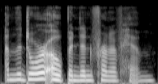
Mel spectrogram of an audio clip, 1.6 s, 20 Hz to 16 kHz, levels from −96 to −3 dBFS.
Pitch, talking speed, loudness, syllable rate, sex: 210 Hz, 305 wpm, -17 LUFS, 6.7 syllables/s, female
